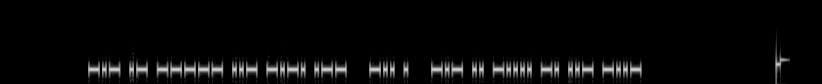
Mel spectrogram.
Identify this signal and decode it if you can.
Morse code, heard as a keyed tone, about 36 wpm, 700 Hz. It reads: KA0UCW DE KI6NUX
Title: USA Callsign DE Callsign - 6 Characters - 35wpm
